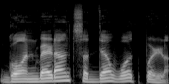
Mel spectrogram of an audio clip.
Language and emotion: Goan Konkani, neutral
